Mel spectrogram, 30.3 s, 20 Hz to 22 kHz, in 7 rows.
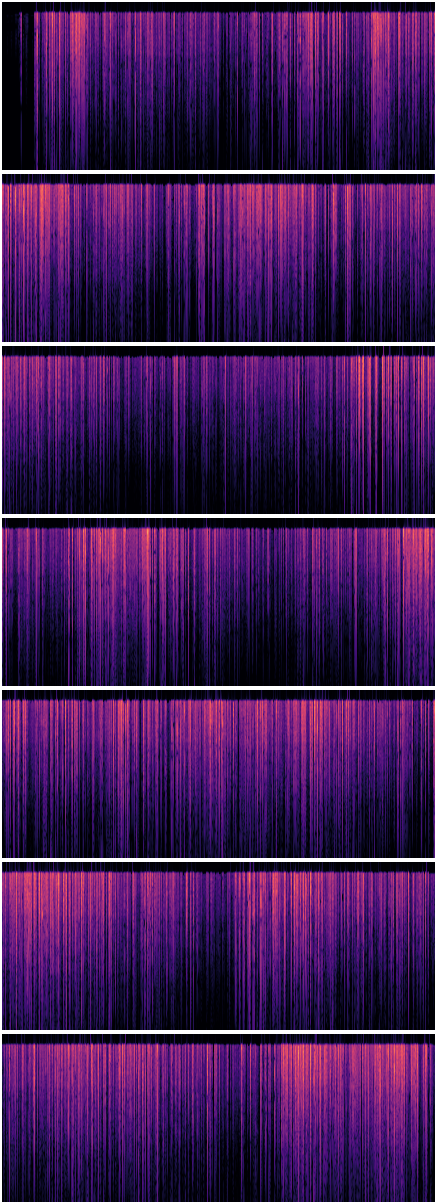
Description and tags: Electrified granules v2
Synthesized granular noise.
charge, crack, current, dots, electric, electricity, Granules, itching, noise, particles, spark, tesla, voltage, volts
